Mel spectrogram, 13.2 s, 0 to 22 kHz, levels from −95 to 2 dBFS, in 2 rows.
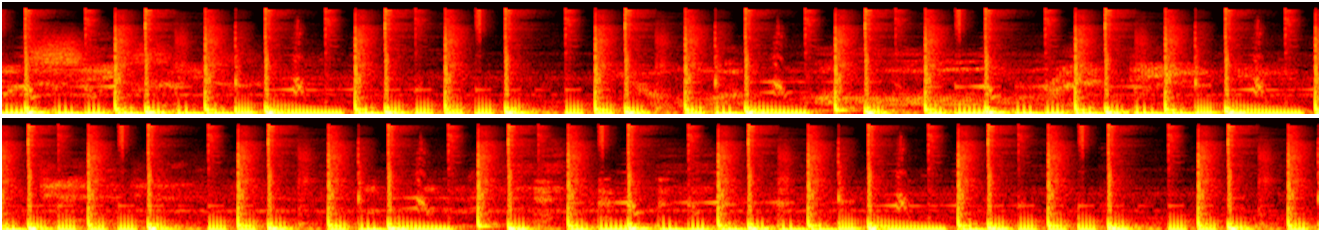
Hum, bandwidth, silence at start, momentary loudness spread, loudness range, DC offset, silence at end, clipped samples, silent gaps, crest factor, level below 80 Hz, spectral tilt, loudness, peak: none; 17 kHz; 0 s; 5 LU; 1 LU; under 0.1%; 0 s; under 0.1%; none; 16 dB; -18 dBFS; -6 dB/octave; -21 LUFS; -2 dBFS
